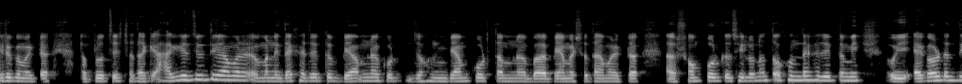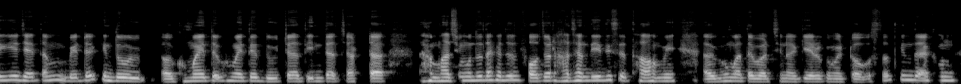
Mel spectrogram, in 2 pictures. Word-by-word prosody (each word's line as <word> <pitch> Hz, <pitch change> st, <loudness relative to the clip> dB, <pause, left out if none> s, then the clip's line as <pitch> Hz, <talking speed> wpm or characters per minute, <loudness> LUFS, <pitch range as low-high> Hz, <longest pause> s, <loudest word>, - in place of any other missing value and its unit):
এরকম 155 Hz, -1 st, +1 dB
একটা 140 Hz, -, -1 dB, 0.4 s
প্র -, -, -1 dB
প্রচেষ্টা 145 Hz, 0 st, -2 dB
থাকে। 140 Hz, -, -1 dB
আগে 180 Hz, +6 st, +1 dB
যদিও 220 Hz, 0 st, +1 dB
আমার 200 Hz, -1 st, +2 dB
আ -, -, +1 dB
মানে 150 Hz, 0 st, -1 dB
দেখা 155 Hz, +2 st, -1 dB
যাইতো 160 Hz, 0 st, -1 dB
ব্যায়াম 145 Hz, +2 st, +2 dB
না 165 Hz, -, +1 dB
কর 155 Hz, -, -2 dB, 0.2 s
যখন 150 Hz, +1 st, -4 dB
ব্যায়াম 145 Hz, +1 st, +2 dB
করতাম 155 Hz, -2 st, -1 dB
না 140 Hz, -, -1 dB
বা 135 Hz, -, +6 dB
ব্যায়ামের 140 Hz, +1 st, 0 dB
সাথে 140 Hz, 0 st, -4 dB
আমার 140 Hz, 0 st, -2 dB
একটা 140 Hz, +1 st, 0 dB, 0.4 s
আ -, -, +5 dB
সম্পর্ক 160 Hz, +1 st, 0 dB, 0.2 s
ছিল 165 Hz, -1 st, 0 dB
না। -, -, -1 dB
তখন 205 Hz, -, +1 dB
দেখা 195 Hz, 0 st, +1 dB
যাইতো 185 Hz, 0 st, +1 dB
আমি 180 Hz, -, +2 dB, 0.3 s
ঐ -, -, -1 dB, 0.3 s
১১ঃ০০ 180 Hz, +5 st, +4 dB
র 185 Hz, -, -1 dB
দিকেই 195 Hz, +1 st, +2 dB
যাইতাম 175 Hz, +2 st, +1 dB, 0.2 s
বেডে 160 Hz, +5 st, +1 dB
কিন্তু 175 Hz, -4 st, +2 dB
ঐ -, -, +5 dB, 0.3 s
অ -, -, +5 dB
ঘুমাইতে, 165 Hz, +3 st, +2 dB
ঘুমাইতে 165 Hz, -1 st, +1 dB
২ঃ০০ 145 Hz, 0 st, 0 dB
৩ঃ০০ 145 Hz, 0 st, 0 dB
৪ঃ০০ 140 Hz, +1 st, +2 dB, 0.5 s
আ -, -, -4 dB, 0.2 s
মাঝে 165 Hz, +1 st, +3 dB
মধ্যে 185 Hz, +1 st, +2 dB
দেখা 195 Hz, 0 st, +2 dB
যেতো 195 Hz, 0 st, +2 dB
ফজর 155 Hz, +3 st, +3 dB
আযান 175 Hz, +2 st, +3 dB
দিয়ে 185 Hz, -, +4 dB
দিছে, 200 Hz, -, 0 dB
তাও 165 Hz, -3 st, +2 dB
আমি 155 Hz, 0 st, -1 dB, 0.3 s
আ -, -, +2 dB
ঘুমাতে 160 Hz, -2 st, 0 dB
পারছি 130 Hz, 0 st, -1 dB
না, -, -, -3 dB
আরকি 130 Hz, +1 st, -4 dB
এরকম 135 Hz, 0 st, -1 dB
একটা 130 Hz, -, -10 dB
অবস্থা। 130 Hz, +3 st, -7 dB
কিন্তু 205 Hz, -1 st, 0 dB
এখন 185 Hz, 0 st, -4 dB
160 Hz, 210 wpm, -23 LUFS, 145-185 Hz, 0.5 s, বা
